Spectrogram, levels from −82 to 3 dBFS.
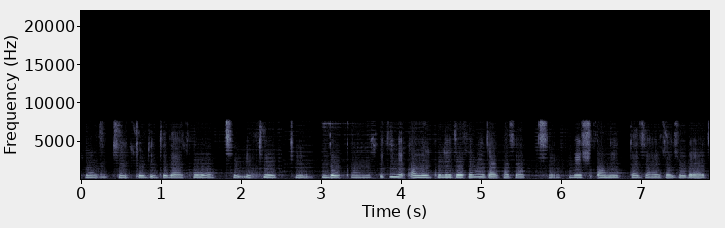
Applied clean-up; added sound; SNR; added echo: neural separator model SepFormer DNS4.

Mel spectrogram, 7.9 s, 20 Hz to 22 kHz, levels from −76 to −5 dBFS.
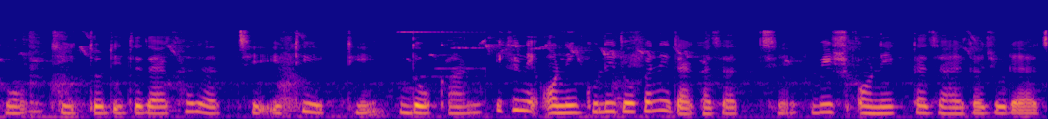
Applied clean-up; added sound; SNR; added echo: none; none; none; none.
